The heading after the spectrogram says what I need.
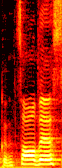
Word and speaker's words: Goncalves: My name is Goncalves. I never say my last name, so I feel like people don't know how to pronounce it. The C is pronounced like an S.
